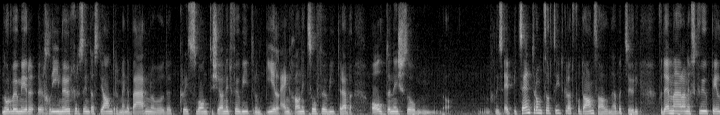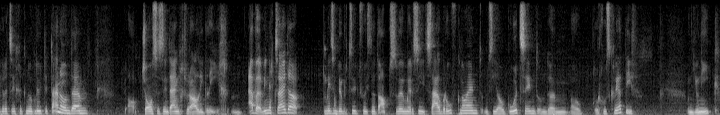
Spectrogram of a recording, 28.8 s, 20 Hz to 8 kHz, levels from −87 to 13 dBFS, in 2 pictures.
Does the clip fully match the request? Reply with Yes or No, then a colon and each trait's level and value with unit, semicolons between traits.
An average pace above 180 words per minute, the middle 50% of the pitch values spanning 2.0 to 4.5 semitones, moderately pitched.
Yes: average, 200 wpm; average, 3.1 semitones; medium, 145 Hz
